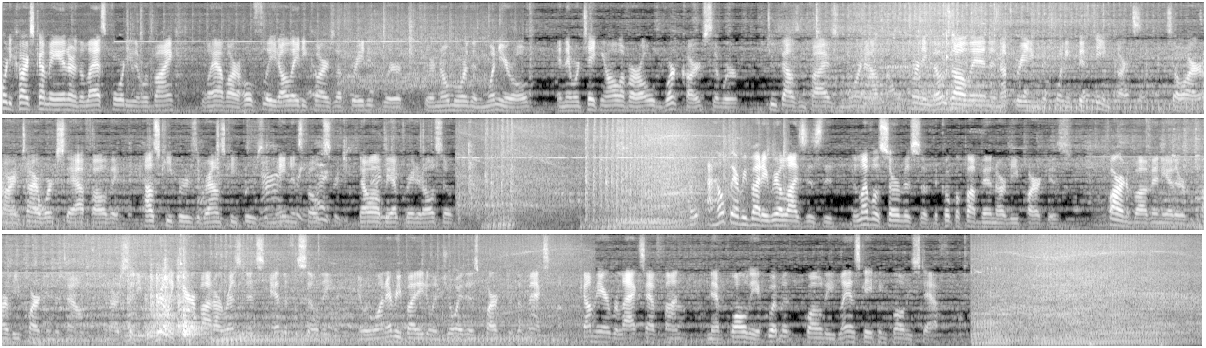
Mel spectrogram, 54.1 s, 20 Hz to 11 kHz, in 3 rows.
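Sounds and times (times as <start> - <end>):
golf cart engine hum: 0.0 - 54.0
low bumps: 34.4 - 47.1.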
